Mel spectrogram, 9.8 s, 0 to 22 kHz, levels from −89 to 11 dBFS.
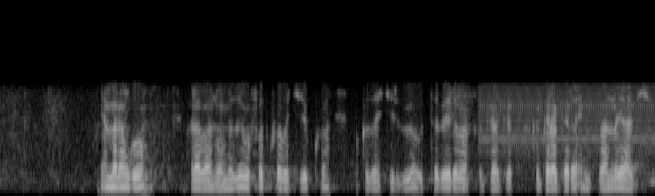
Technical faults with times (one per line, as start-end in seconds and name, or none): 1.48-1.52 packet loss with pitch repetition
7.18-9.83 timecode bleed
